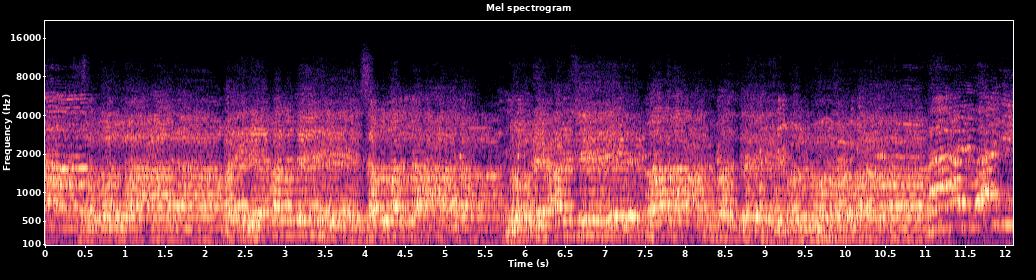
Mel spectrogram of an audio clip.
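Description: A group of boys chanting an Islamic devotional song in unison, with long held notes that slide up and down in pitch.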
